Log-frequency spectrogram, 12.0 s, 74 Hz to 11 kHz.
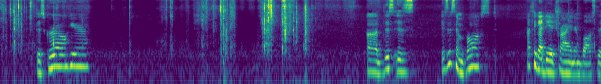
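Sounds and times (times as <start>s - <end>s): paper pages rustling: 0.0s - 7.2s.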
